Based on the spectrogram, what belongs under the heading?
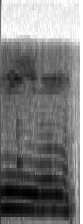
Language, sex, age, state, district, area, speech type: Telugu, female, 18-30, Andhra Pradesh, Srikakulam, urban, conversation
